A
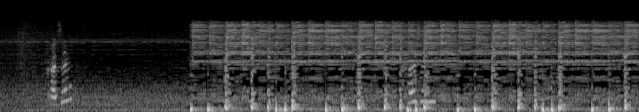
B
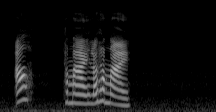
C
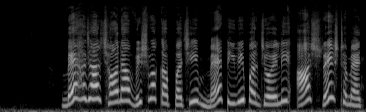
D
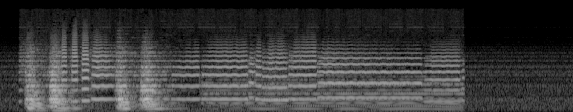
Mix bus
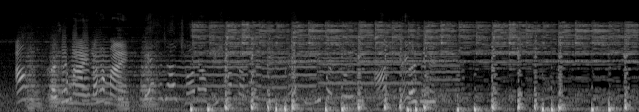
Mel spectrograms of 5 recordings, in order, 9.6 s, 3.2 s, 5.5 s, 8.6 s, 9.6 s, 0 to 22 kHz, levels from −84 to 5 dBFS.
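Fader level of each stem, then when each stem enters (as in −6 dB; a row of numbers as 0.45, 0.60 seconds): −5.5, −3.5, −13.0, −15.5 decibels; 0.00, 0.00, 1.15, 0.00 seconds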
